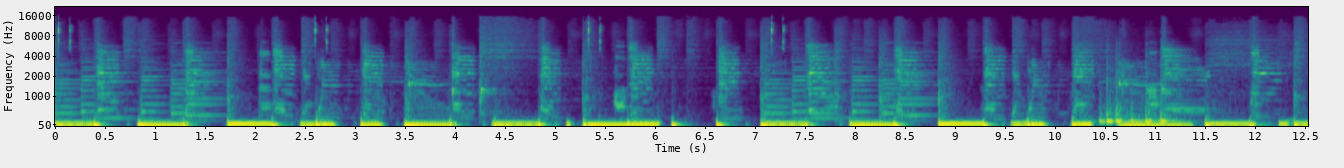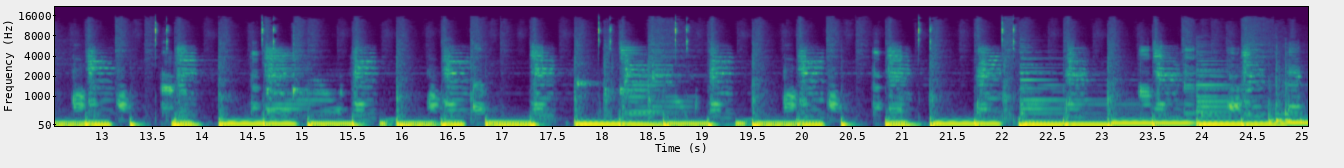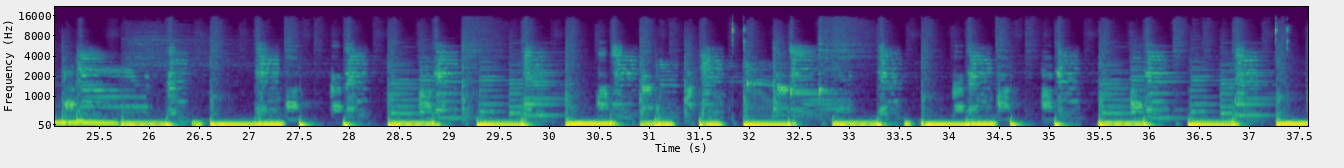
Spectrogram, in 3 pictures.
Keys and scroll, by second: 3.8 ctrl+t, 11.3 Return, 32.9 ctrl+g, 34.3 ctrl+a.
